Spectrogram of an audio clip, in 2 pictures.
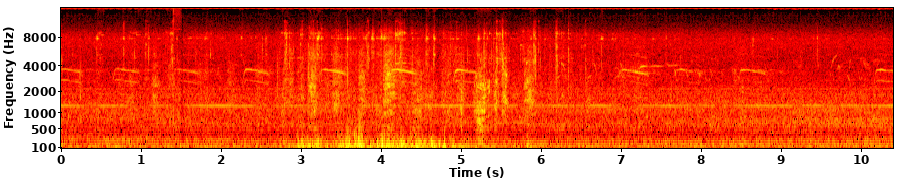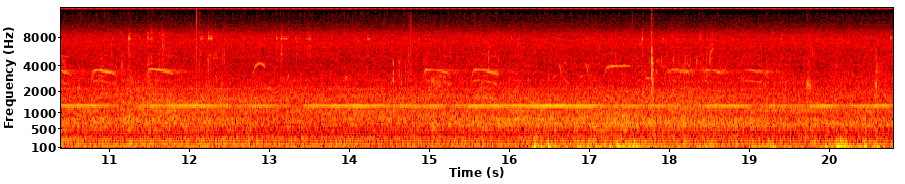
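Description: Two dogs playing rough together, with bouts of scuffling and growling about three seconds in and again near the end. A steady thin high tone and short repeated chirps run underneath.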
